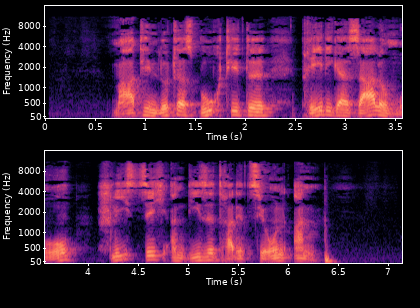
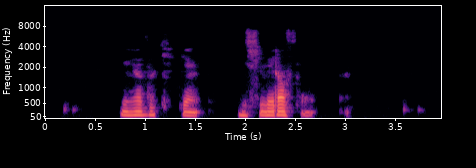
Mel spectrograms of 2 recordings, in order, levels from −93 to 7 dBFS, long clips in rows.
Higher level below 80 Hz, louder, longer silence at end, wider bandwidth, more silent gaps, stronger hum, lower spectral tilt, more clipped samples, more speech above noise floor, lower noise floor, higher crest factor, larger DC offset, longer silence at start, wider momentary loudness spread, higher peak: first, -44 dBFS vs -56 dBFS; first, -18 LUFS vs -29 LUFS; second, 0.7 s vs 1.3 s; first, 11.5 kHz vs 7.2 kHz; neither; neither; second, -3.5 dB/octave vs -8.5 dB/octave; neither; second, 47 dB vs 60 dB; second, -65 dBFS vs -88 dBFS; second, 18 dB vs 24 dB; neither; about the same, 0.7 s vs 0.75 s; second, 10 LU vs 18 LU; first, -2 dBFS vs -6 dBFS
